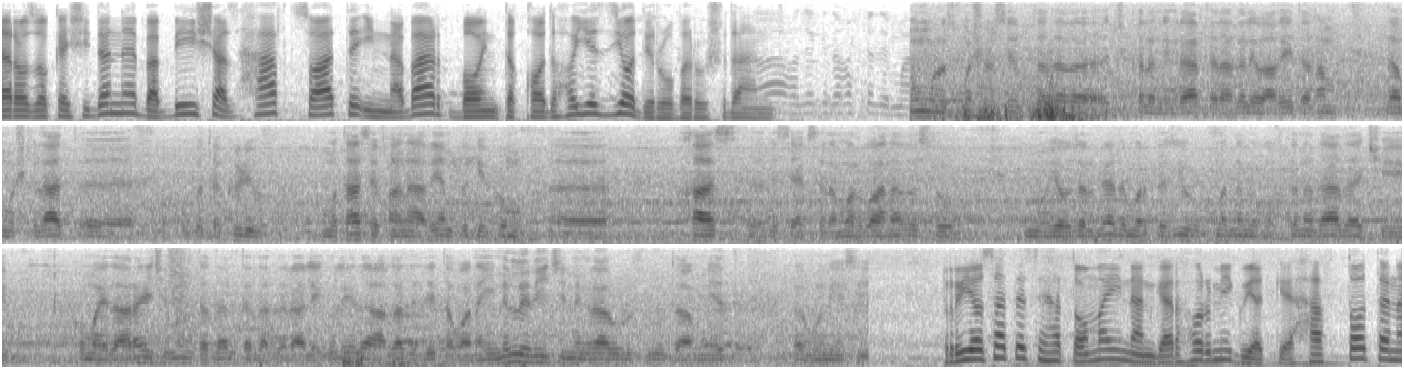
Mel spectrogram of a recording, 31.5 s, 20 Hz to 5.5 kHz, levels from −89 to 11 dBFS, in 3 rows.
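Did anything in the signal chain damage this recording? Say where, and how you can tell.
No, nothing in the signal chain damaged this audio.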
